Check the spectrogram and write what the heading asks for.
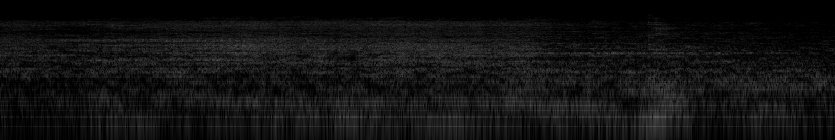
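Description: Whiteboard marker scribbling back and forth on a whiteboard as a rod in a diagram is shaded in, over a low rumbling background, swelling briefly about six and a half seconds in.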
